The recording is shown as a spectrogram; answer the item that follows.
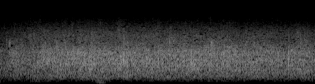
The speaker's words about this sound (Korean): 이 시간 성도님들에게 인사드릴 때 축복하는 마음으로 큰 박수 부탁드립니다.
